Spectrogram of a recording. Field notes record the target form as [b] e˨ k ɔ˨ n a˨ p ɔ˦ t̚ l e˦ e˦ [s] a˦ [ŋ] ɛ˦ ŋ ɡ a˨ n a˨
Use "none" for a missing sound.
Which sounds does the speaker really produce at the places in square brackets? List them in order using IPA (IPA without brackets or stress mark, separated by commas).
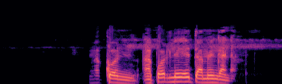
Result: m, t, m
